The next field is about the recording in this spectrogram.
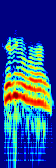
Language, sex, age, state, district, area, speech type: Tamil, male, 60+, Tamil Nadu, Coimbatore, urban, conversation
